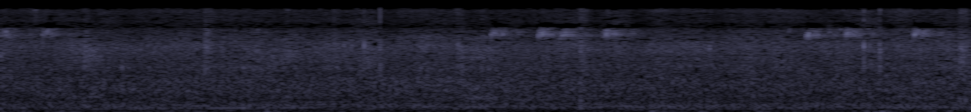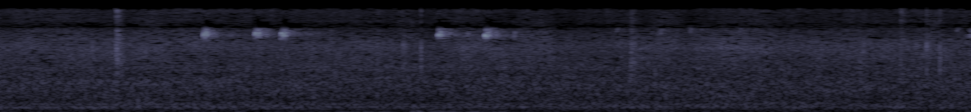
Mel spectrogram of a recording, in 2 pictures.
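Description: Small birds chirping, short high notes in quick twos and threes every second or two, over a steady background hiss of outdoor street noise.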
